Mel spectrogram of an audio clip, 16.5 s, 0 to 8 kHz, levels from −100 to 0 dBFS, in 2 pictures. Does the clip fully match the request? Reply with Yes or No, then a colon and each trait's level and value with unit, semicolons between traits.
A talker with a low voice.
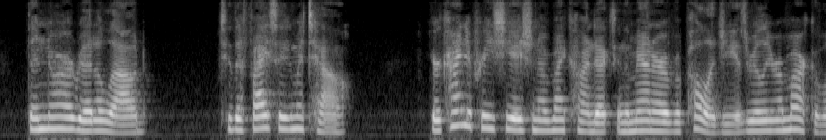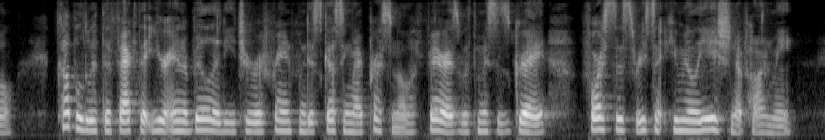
No: high, 210 Hz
